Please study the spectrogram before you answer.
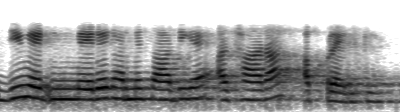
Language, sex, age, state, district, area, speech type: Hindi, female, 45-60, Madhya Pradesh, Hoshangabad, rural, conversation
